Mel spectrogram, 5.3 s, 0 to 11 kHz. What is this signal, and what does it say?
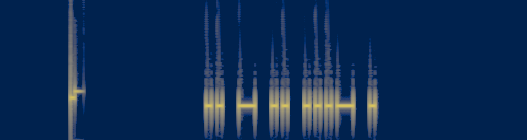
Morse code, heard as a keyed tone, about 22 wpm, 700 Hz. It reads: ITIVE
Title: Prefixes and Suffixes 22wpm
